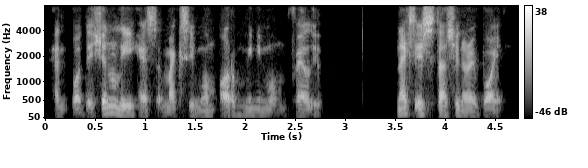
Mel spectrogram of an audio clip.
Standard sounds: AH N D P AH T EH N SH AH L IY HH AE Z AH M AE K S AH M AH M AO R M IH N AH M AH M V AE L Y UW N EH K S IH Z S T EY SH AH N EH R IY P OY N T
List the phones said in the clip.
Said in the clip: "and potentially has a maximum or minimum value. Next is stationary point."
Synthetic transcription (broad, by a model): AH N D P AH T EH SH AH L IY HH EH S AH M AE K S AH M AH M AO R M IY N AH M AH M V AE L Y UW N EH K S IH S T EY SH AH N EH R IY P OY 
